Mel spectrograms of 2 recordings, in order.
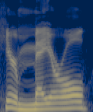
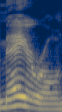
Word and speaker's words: mayoral: Okay, first I'm going to say pronunciation-wise, it technically, usually, the original things was it's electoral, not electoral, and mayoral, not mayoral. That's more recent, the stress on the or part.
